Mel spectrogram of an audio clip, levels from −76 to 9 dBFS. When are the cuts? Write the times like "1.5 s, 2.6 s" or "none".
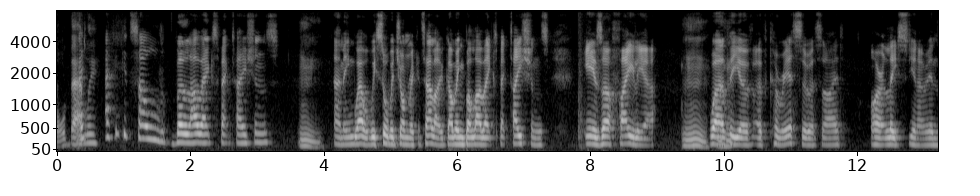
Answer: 4.1 s

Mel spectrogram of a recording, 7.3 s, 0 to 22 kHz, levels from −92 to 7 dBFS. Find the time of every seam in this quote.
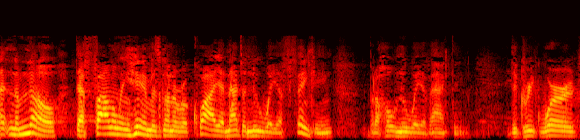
3.0 s

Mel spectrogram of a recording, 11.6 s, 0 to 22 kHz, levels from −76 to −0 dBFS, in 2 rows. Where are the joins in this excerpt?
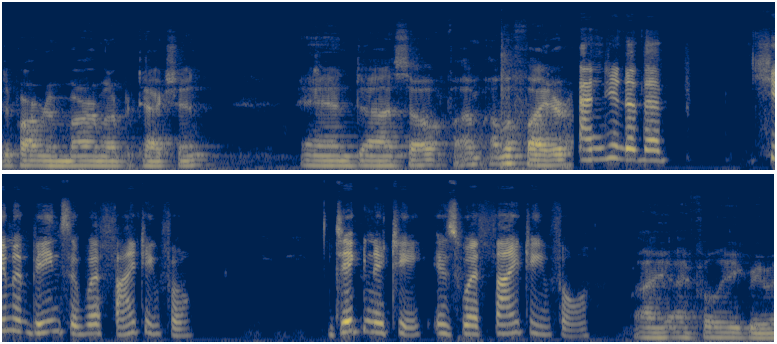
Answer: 4.2 s, 10.4 s

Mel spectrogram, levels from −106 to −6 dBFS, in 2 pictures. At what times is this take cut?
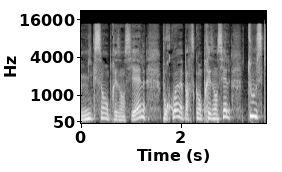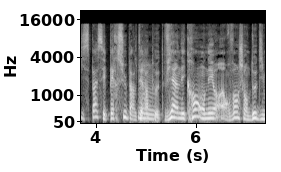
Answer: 5.3 s

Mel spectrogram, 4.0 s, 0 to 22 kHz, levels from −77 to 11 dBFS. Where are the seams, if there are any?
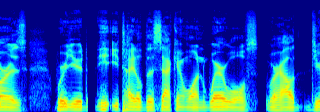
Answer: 1.1 s

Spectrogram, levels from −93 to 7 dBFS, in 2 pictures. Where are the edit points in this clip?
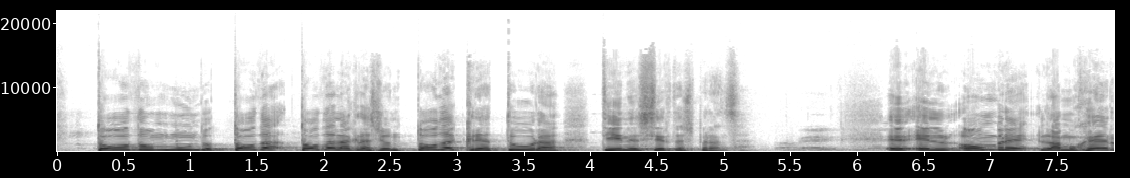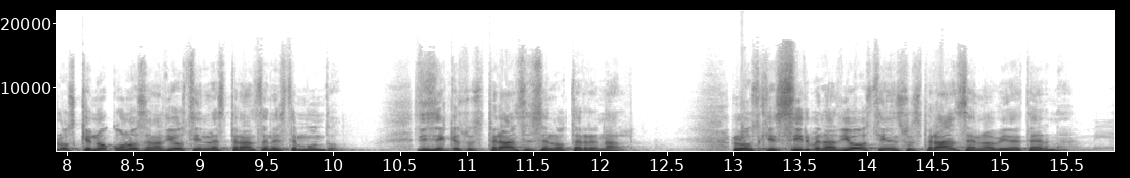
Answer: none

